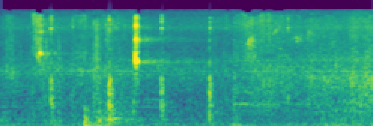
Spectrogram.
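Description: Table tennis ball clicking sharply on bats, table and floor, about five knocks at uneven spacing as a rally ends, over steady arena background noise.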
